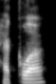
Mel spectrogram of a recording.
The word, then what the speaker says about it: Thekla: It looks like Thekla, but I believe it's pronounced Tekla. But but on commentary on AEW, they say where the fuck they want. They say Tekla, but I think the official pronunciation is Tekla.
